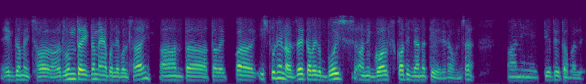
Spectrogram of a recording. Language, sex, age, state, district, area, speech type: Nepali, male, 30-45, West Bengal, Kalimpong, rural, conversation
